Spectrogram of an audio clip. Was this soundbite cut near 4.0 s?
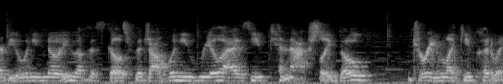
no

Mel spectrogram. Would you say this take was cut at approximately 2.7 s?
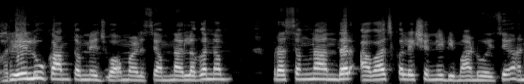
no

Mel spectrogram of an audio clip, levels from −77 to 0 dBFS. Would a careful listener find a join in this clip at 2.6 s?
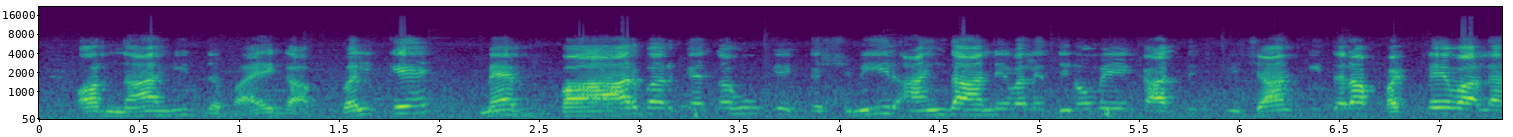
no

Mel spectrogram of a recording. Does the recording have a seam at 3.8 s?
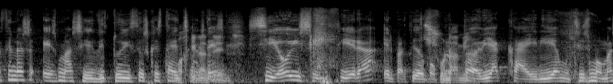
yes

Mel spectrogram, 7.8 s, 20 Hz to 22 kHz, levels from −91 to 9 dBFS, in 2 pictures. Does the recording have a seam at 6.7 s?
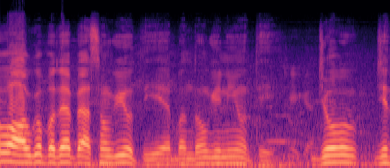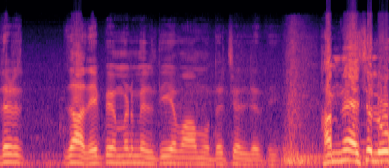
yes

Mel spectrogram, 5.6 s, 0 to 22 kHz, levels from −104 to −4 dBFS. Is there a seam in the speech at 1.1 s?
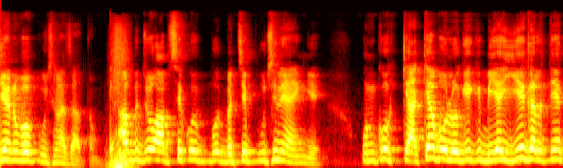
yes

